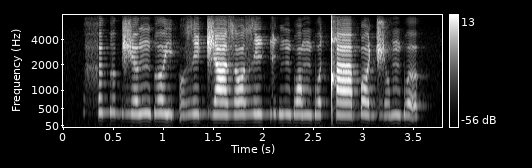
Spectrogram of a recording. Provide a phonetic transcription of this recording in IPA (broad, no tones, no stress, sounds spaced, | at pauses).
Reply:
h ə ɡ ɤ ɡ ʒ ə ŋ ɡ ɤ j ʔ ɔ̤ z i d͡ʒ a z ɔ z i ɡ i ɡ m b ɔ m b ɤ ǃ a ɓ ɔ d͡ʒ ɔ̤ m b ɤ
